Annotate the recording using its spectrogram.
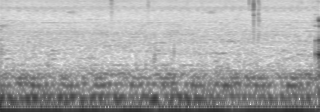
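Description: A steady low background rumble and hum with no other clear sound, just a couple of faint ticks.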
